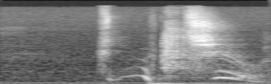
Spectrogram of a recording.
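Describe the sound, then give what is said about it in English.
A single human sneeze: a quick breathy intake followed by a sharp, explosive burst of air, loud and alone against a quiet background. “And I might sneeze.”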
